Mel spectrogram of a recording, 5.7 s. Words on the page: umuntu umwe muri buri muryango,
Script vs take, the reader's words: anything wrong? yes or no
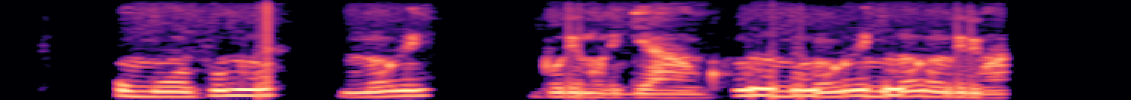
yes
